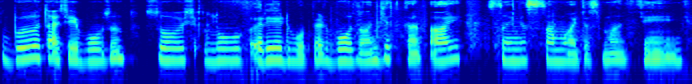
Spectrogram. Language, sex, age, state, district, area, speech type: Kashmiri, female, 18-30, Jammu and Kashmir, Budgam, rural, spontaneous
